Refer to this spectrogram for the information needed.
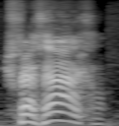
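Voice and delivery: booming TV host exclamation; game show host. Retold or imitated. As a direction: shout it like a quiz show host. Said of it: "Como é que diz o gajo lá do, do preço certo?". (apresentador de concurso)

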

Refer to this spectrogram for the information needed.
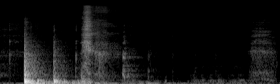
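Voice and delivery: bursting out laughing; loud laugh. Real, not acted. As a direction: laugh hard, high and loud. Laughing at own accent.

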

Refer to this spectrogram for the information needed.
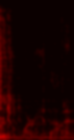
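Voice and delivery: quick, barely-there whisper; mouthed words. Acted. Steven mouthing reassurance behind the others' backs, whispered. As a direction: mouth it almost silently, very fast. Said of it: "just mouth the words".

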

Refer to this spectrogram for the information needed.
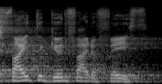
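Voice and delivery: ordinary talk, nothing marked

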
